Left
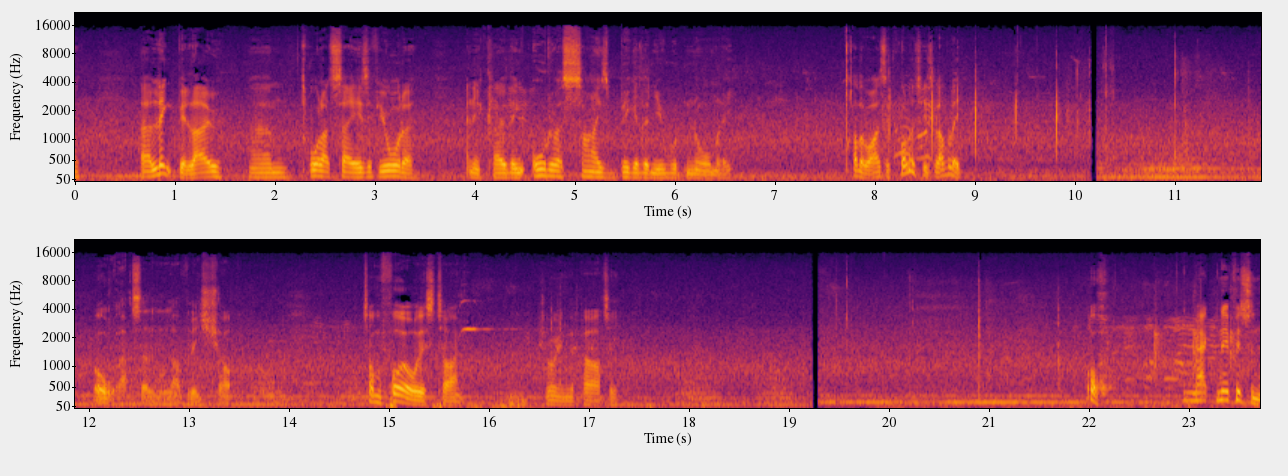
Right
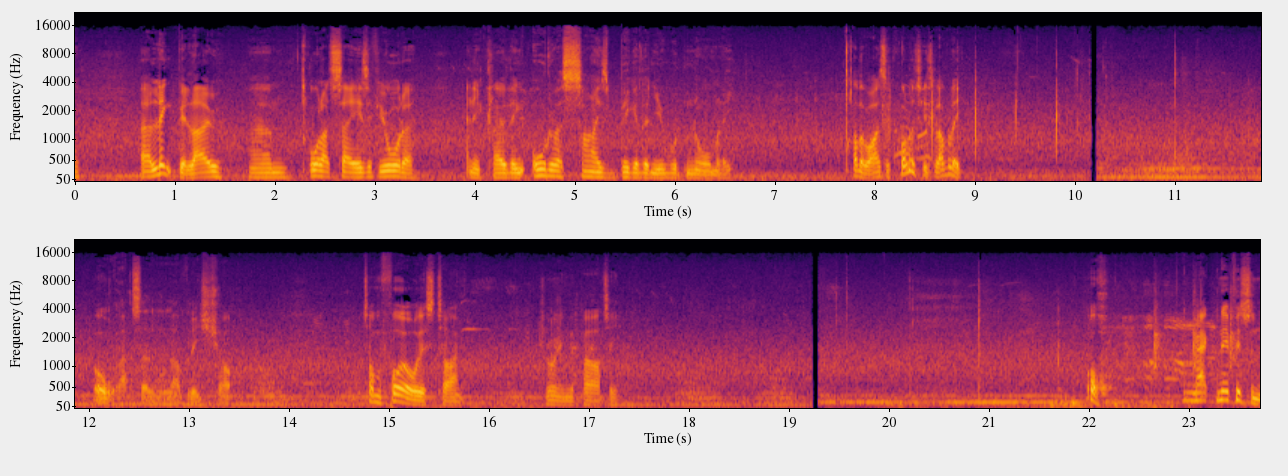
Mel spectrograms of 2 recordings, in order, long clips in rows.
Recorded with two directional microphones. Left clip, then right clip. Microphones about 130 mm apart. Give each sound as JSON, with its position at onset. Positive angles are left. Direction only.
{"t": 0.7, "sound": "speech", "side_deg": -10}
{"t": 7.7, "sound": "a sound", "side_deg": -10}
{"t": 12.1, "sound": "speech", "side_deg": 0}
{"t": 14.7, "sound": "speech", "side_deg": -5}
{"t": 20.9, "sound": "a sound", "side_deg": 0}
{"t": 22.6, "sound": "run", "side_deg": -40}
{"t": 23.0, "sound": "speech", "side_deg": -5}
